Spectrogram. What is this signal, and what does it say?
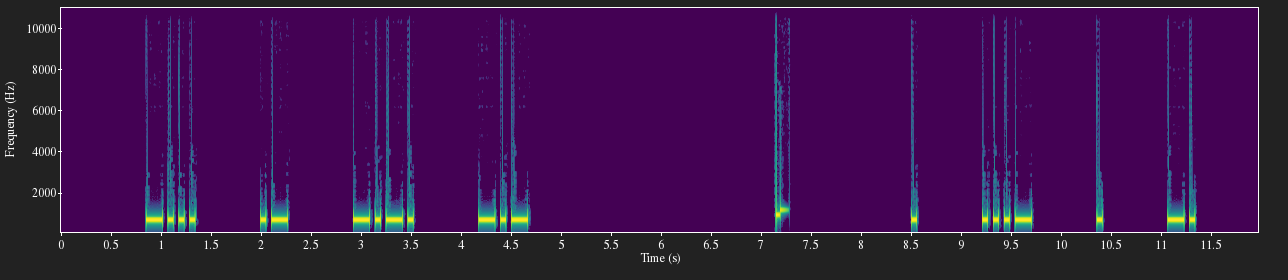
Morse code, heard as a keyed tone, about 22 wpm, spaced as for 10 wpm, 700 Hz. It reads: BACK EVEN
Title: 4x Character Spacing - Top 300 Words - 22wpm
